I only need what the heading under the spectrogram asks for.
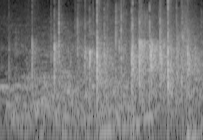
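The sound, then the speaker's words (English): A thin smattering of applause as an audience gives itself a round of applause, scattered claps popping irregularly at moderate volume over a low murmur of voices, never building into a full ovation. “That was kind of a smattering round of applause, but it was okay.”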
